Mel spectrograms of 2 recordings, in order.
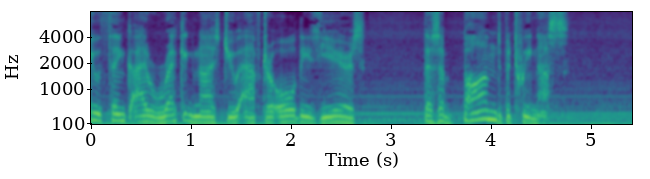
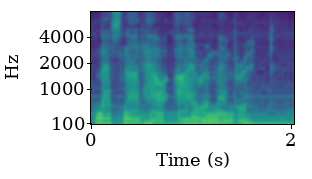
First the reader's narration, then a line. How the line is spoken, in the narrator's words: she said coldly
